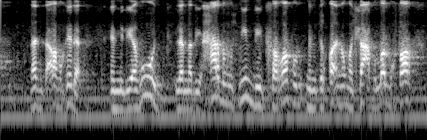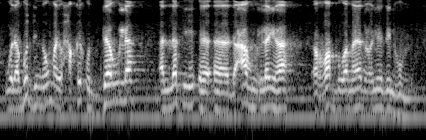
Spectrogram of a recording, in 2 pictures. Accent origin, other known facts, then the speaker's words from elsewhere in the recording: Egypt; وفاكر اللي التعبانين اللي عندنا في مصر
